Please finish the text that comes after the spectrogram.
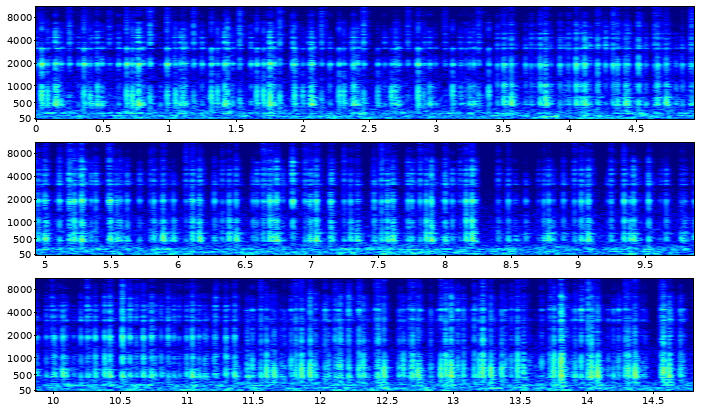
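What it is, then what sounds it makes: Glass bottle tapped with nails. Long nails rapidly tap the side of a clear, apparently empty glass olive oil bottle held in the hand. The result is a steady, dense stream of quick, bright, clicky taps with a faint short glassy ring, each tap dying away almost instantly.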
